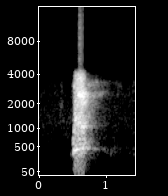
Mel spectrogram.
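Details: Irish Staffordshire Bull Terrier guarding and patrolling its yard, letting out a single short, loud bark that fades with echo, with a brief sharp click at its start.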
